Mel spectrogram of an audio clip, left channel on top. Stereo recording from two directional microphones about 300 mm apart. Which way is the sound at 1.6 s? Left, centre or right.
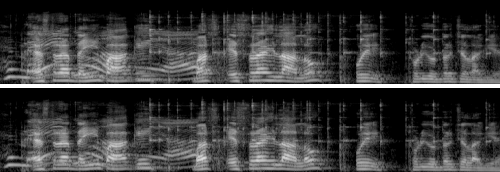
Left.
